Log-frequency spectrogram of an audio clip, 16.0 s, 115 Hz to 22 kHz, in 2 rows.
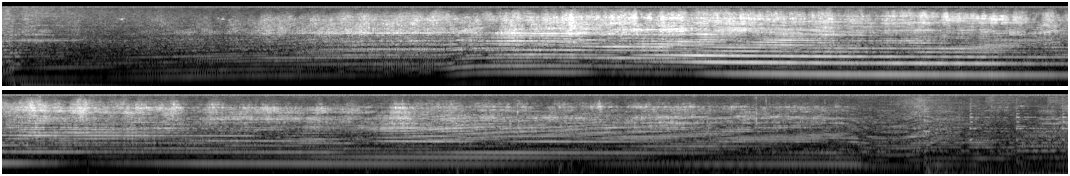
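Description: The DLE 60cc twin-cylinder two-stroke petrol engine and 23x8 propeller of a 2.3 m Extra 330 aerobatic model plane in flight, running with a steady, even note. About three seconds in, the note grows louder and higher, then slowly drops in pitch over the next ten seconds. Music comes back in near the end.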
